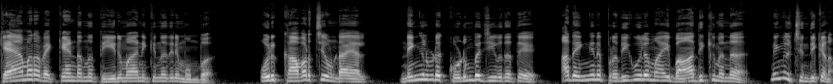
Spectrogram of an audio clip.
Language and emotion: Malayalam, angry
